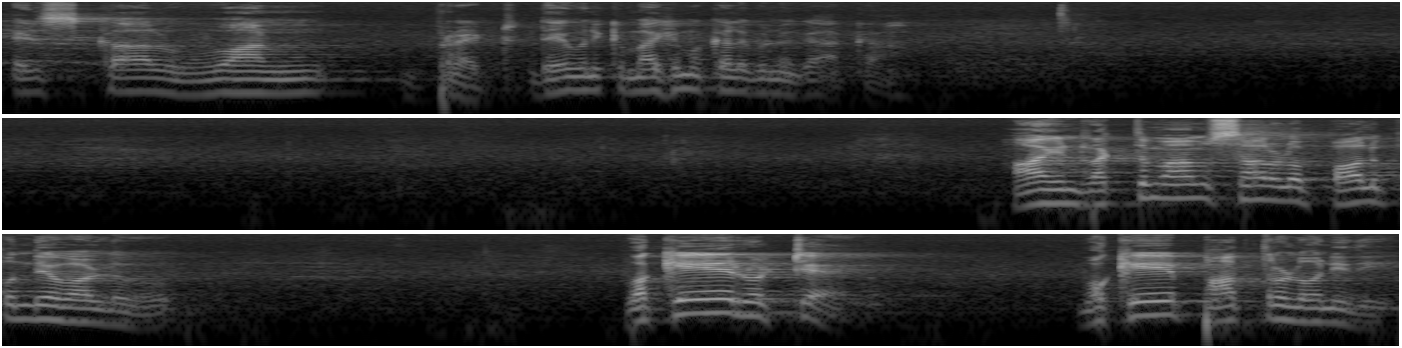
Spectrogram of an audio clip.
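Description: A middle-aged man speaks into a microphone in bursts, with long pauses in between.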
